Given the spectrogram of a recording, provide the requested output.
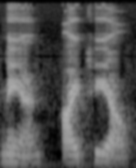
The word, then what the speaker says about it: Manito: M-A-N, like man, I-T-O, Manito, filmed in 2003.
